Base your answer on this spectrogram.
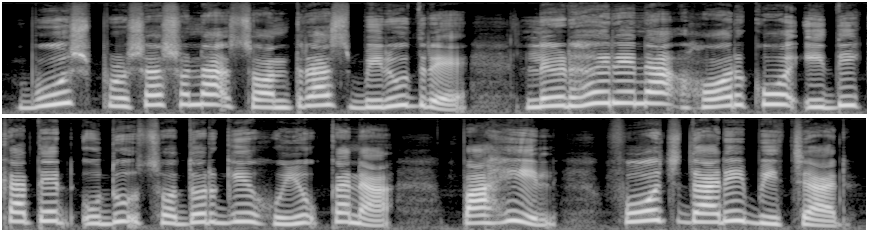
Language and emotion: Santali, neutral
